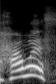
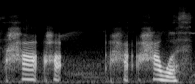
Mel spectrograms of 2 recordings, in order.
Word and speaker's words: Haworth: I can never say it right. It's Haworth. Haworth, isn't it?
